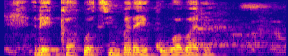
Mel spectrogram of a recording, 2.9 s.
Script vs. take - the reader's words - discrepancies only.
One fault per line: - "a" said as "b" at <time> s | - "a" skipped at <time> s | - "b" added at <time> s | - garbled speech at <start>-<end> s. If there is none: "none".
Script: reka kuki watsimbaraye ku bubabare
- "kuki" skipped at 0.7 s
